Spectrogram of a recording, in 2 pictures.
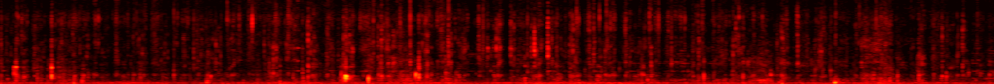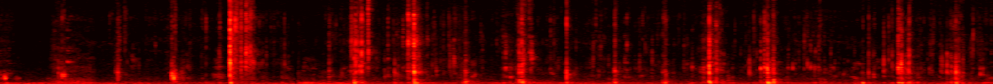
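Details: Pack of dogs eating a raw food diet: scattered sharp crunches and wet, smacking bites spaced irregularly over a low, steady background, with a cluster of louder snaps toward the second half.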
